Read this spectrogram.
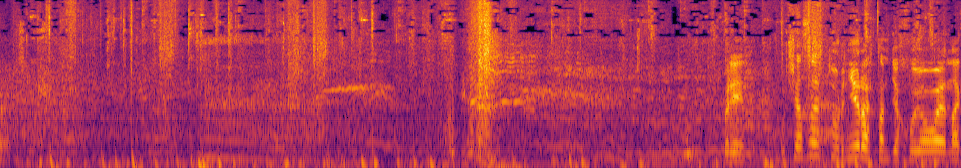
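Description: Horse hooves thud rapidly on sand.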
